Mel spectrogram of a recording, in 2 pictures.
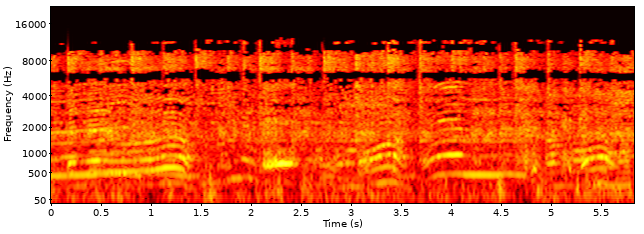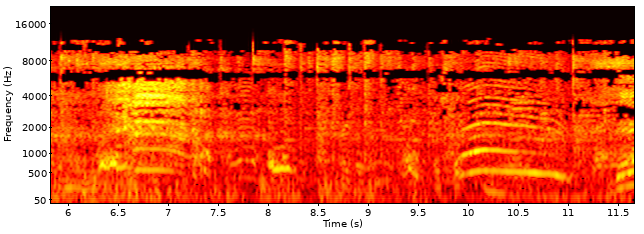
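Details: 9-month-old baby during ear piercing: distressed bursts of crying with whimpers over background music and room noise; ordinary crying in response to a brief painful procedure.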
